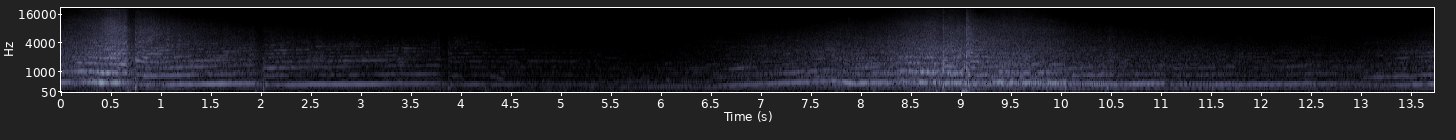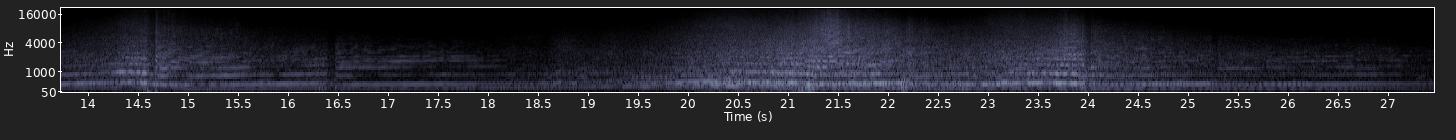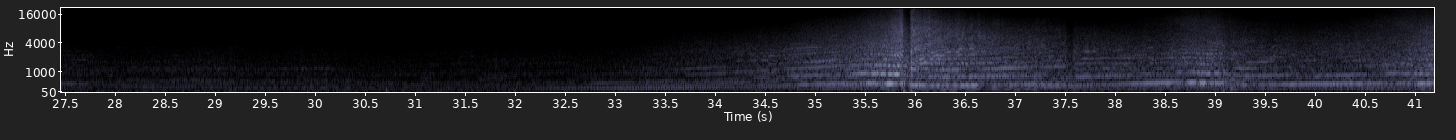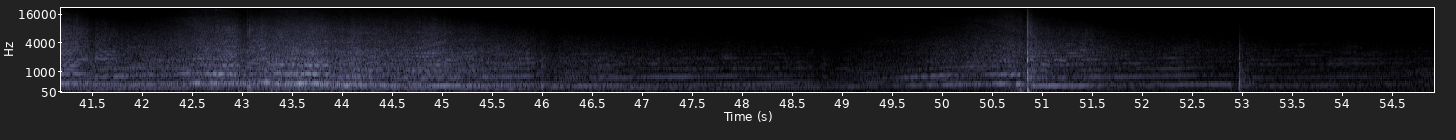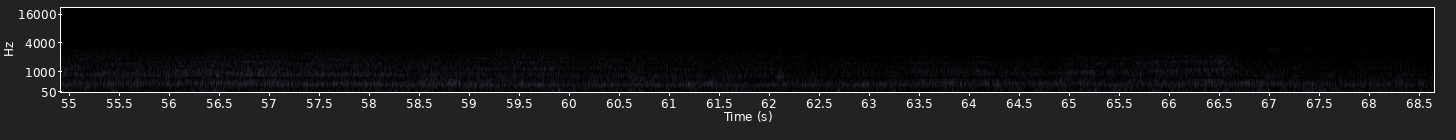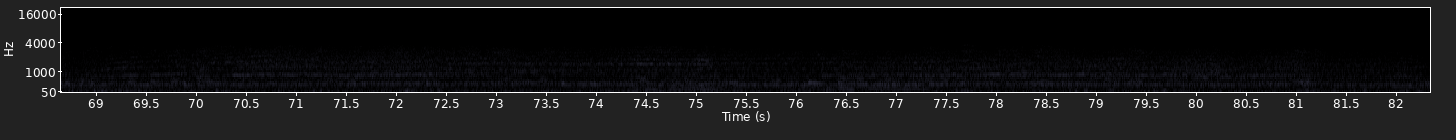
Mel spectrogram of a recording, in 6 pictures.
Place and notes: Jacksons Ln, Scarborough, UK - olivers mount road racing ... 2021 ...
bob smith spring cup ... 600cc heat 3 race ... dpa 4060s to MixPre3 ...
22 May 2021, 14:51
